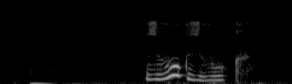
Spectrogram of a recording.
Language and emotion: Russian, sad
